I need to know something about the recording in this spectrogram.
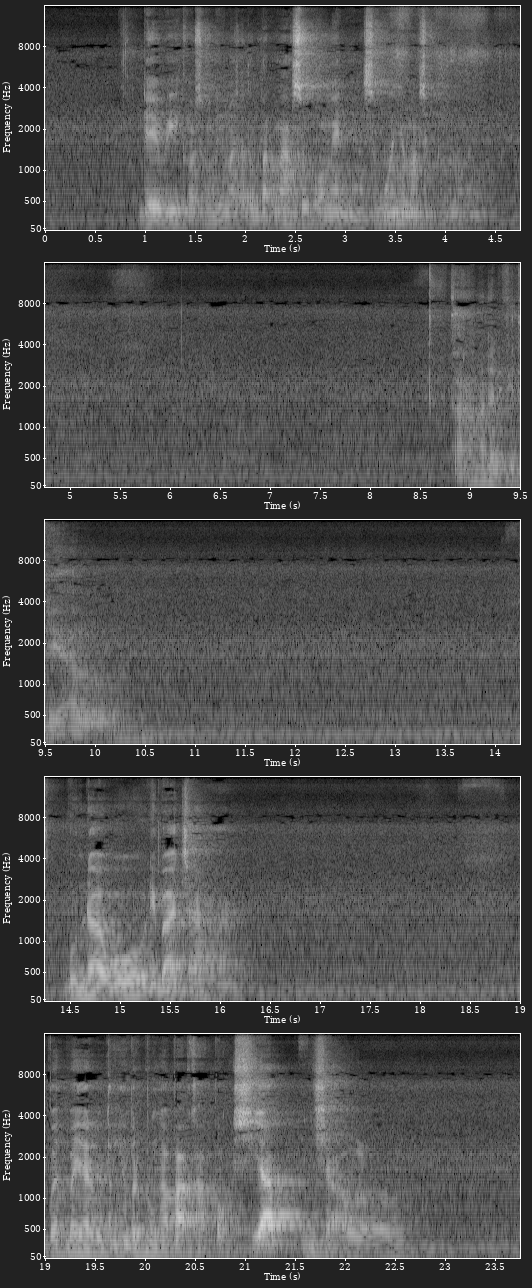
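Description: A young man speaks calmly and close to the microphone, in short bursts with pauses.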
